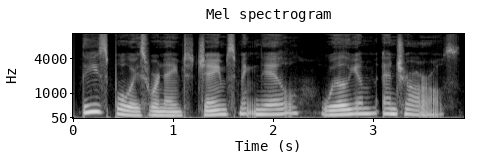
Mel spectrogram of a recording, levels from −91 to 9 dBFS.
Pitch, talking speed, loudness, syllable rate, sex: 185 Hz, 140 wpm, -16 LUFS, 4.9 syllables/s, female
